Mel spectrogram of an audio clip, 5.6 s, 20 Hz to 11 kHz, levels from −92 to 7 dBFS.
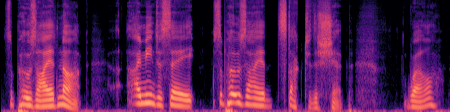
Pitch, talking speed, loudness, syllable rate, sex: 155 Hz, 160 wpm, -18 LUFS, 4.9 syllables/s, male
